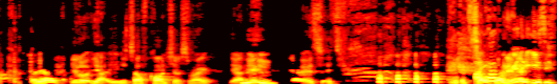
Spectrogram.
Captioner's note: laughs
